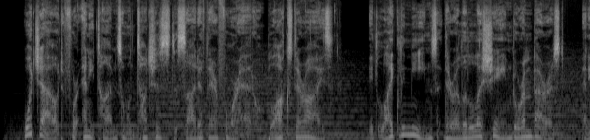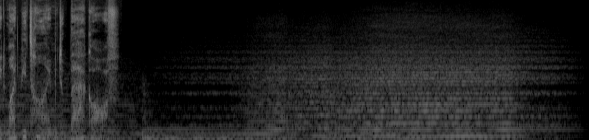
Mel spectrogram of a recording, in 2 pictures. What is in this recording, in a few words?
english commercial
